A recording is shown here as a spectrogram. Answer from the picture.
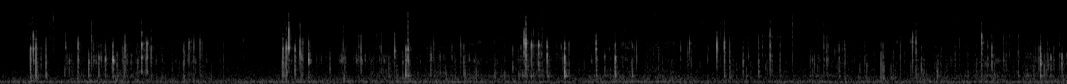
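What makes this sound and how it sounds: A wooden spoon stirs and scoops through a full wooden bowl of wooden beads, acorn pieces and other small solid wooden pieces. The result is a steady patter of short, dry, bright clicks and clatters with no ring. Louder knocks stand out over a quiet, low hum.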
